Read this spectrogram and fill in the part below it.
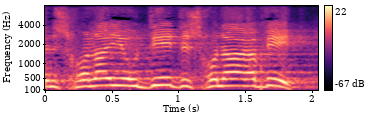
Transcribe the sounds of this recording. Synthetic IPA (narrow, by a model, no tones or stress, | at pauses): enʃχunajehud̪it̪leʃχunaːʁavit̪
